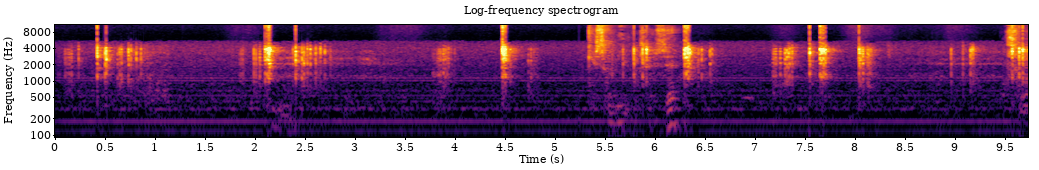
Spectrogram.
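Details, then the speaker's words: Irregular gritty clicks and scraping bursts of teeth grinding against each other (bruxism), played to illustrate the involuntary, mostly nocturnal clenching and grinding of the teeth. "hoy vamos a hablar sobre el rechinado de los dientes, o lo que es lo mismo, el bruxismo."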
